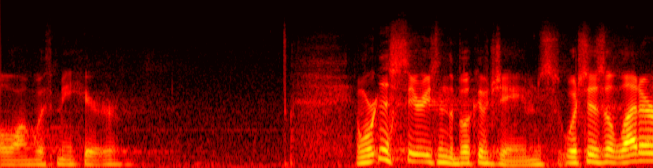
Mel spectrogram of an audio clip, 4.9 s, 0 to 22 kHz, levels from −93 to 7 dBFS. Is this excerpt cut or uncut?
cut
